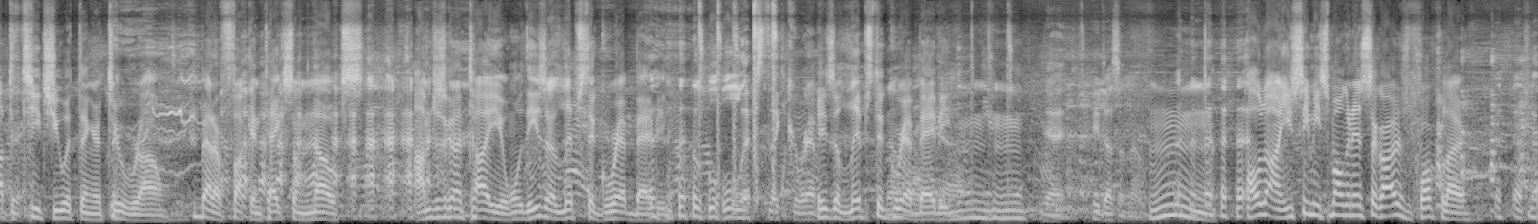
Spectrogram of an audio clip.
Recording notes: LIVE at Federal Cigar in Dover, NH. LIVE at Federal Cigar in Dover, NH.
